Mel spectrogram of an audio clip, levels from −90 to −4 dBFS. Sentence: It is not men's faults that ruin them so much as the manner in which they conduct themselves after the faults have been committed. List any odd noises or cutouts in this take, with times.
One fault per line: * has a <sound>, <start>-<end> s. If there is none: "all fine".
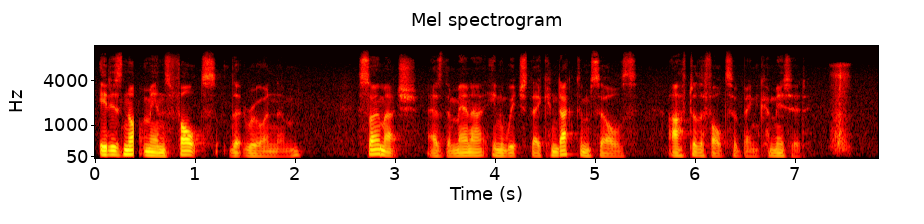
* has a dropout, 0.4-0.4 s
* has a sniff, 7.3-7.6 s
